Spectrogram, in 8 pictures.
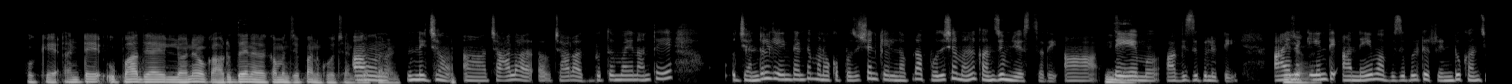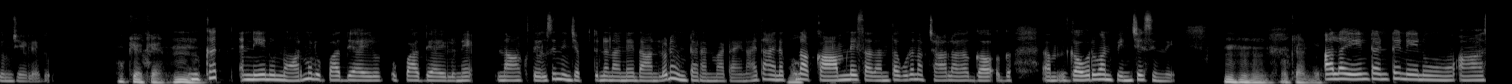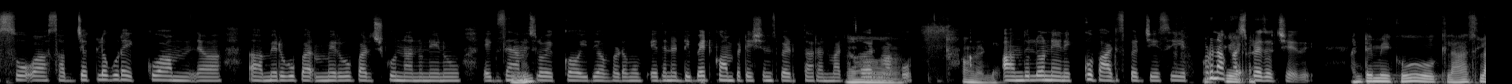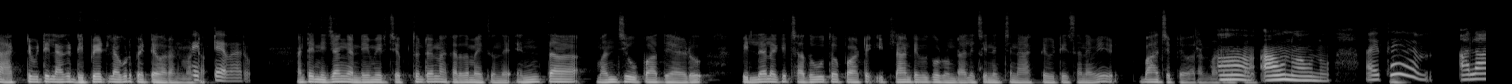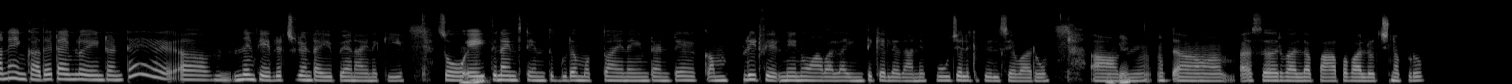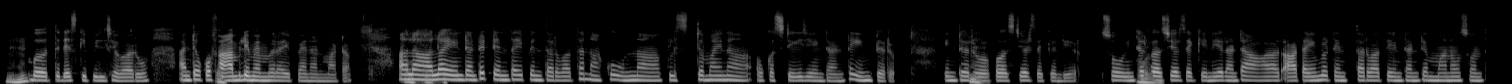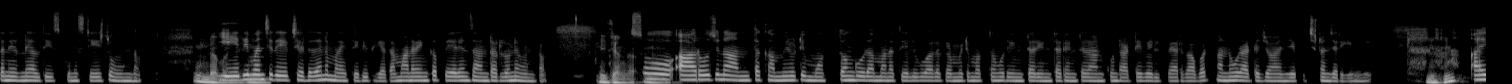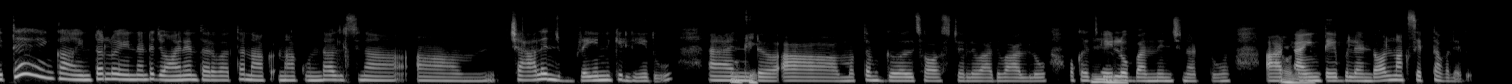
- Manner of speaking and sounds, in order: in English: "జనరల్‌గా"; in English: "పొజిషన్"; in English: "కన్స్యూమ్"; in English: "నేమ్"; in English: "విజిబిలిటీ"; in English: "నేమ్"; in English: "విజిబిలిటీ"; in English: "కన్స్యూమ్"; in English: "నార్మల్"; in English: "కామ్‌నెస్"; sniff; in English: "సబ్జెక్ట్‌లో"; in English: "ఎగ్జామ్స్‌లో"; in English: "డిబేట్ కాంపిటీషన్"; other background noise; in English: "సర్"; sniff; in English: "పార్టిసిపేట్"; in English: "ఫస్ట్ ప్రైజ్"; in English: "క్లాస్‌లో యాక్టివిటీలాగా డిబేట్‌లాగా"; other noise; in English: "యాక్టివిటీస్"; in English: "ఫేవరెట్ స్టూడెంట్"; sniff; in English: "సో, ఎయిత్, నైన్త్, టెన్త్"; in English: "కంప్లీట్"; sniff; in English: "బర్త్‌డే‌స్‌కి"; in English: "ఫ్యామిలీ మెంబర్"; in English: "టెన్త్"; in English: "స్టేజ్"; in English: "ఫస్ట్ ఇయర్, సెకండ్ ఇయర్. సో, ఇంటర్ ఫస్ట్ ఇయర్, సెకండ్ ఇయర్"; in English: "టెన్త్"; in English: "స్టేజ్‌లో"; in English: "స్టేజ్‌లో"; sniff; in English: "సో"; in English: "కమ్యూనిటీ"; in English: "కమ్యూనిటీ"; in English: "జాయిన్"; in English: "జాయిన్"; in English: "చాలెంజ్ బ్రైన్‌కి"; in English: "అండ్"; in English: "గర్ల్స్ హోస్టల్"; in English: "జైల్‌లో"; in English: "టైమ్ టేబుల్ అండ్ ఆ‌ల్"; in English: "సెట్"
- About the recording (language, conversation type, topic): Telugu, podcast, మీకు నిజంగా సహాయమిచ్చిన ఒక సంఘటనను చెప్పగలరా?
